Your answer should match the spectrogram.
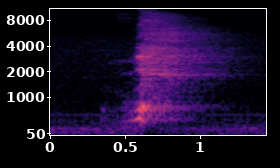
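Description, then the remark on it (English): A single sudden sneeze bursts out of quiet background hiss, a short voiced catch followed by a loud, breathy spray of noise that trails off over about a second. “Bless you, sir. Who was that?”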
